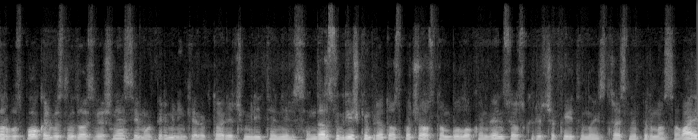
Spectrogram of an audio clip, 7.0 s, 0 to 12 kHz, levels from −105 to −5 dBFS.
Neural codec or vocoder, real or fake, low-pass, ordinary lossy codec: none; real; 9.9 kHz; Opus, 16 kbps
